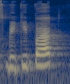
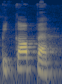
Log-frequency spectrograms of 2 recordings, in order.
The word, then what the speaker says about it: piggyback: Piggyback means, do you know what is piggyback?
